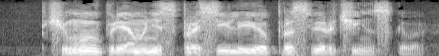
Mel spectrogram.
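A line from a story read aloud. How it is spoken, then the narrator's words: Angry question. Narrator (Russian): сердито спросил подполковник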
